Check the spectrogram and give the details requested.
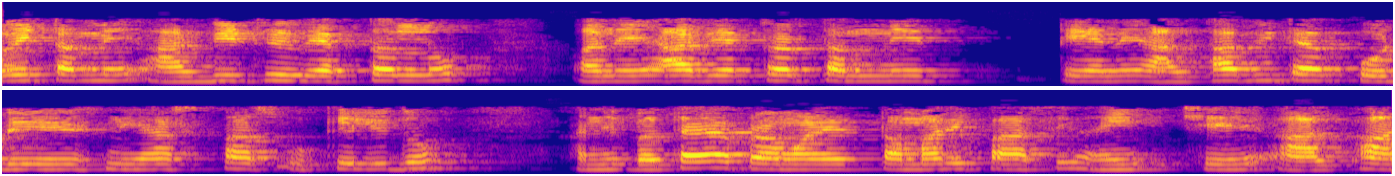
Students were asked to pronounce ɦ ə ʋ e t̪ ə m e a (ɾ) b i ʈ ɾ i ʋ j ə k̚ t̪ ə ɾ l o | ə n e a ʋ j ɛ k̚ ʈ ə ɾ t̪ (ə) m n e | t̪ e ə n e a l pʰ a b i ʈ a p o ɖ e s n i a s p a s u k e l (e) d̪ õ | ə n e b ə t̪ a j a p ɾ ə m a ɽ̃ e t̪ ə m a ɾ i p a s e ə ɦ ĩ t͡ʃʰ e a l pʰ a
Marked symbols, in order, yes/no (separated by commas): yes, yes, no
